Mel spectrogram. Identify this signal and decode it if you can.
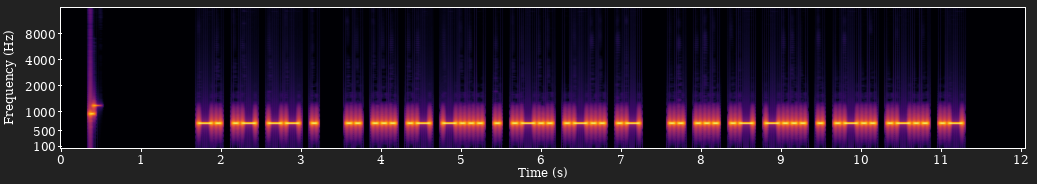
Morse code, heard as a keyed tone, about 22 wpm, 700 Hz. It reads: NAME ISABELLA ISABELLA
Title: K1USN SST QSO Practice 22wpm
